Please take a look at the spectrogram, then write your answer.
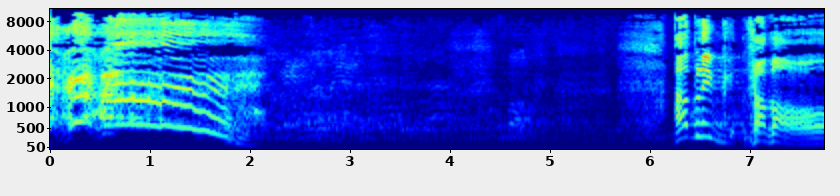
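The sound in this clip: A voice imitates a rooster crowing with a long, loud, strained crow whose pitch falls. After a quieter stretch of murmuring, a few more sharp, crowing-like vocal bursts follow.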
